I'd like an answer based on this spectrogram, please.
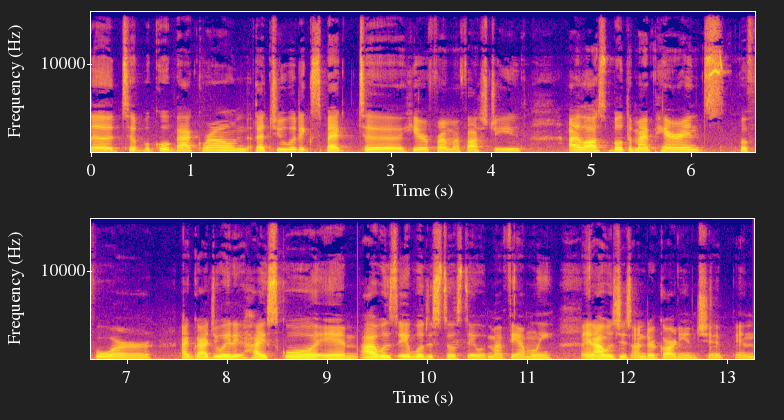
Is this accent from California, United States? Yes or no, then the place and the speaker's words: yes; California, United States; I started as a freshman at Chico State, and I'm from the Bay Area.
